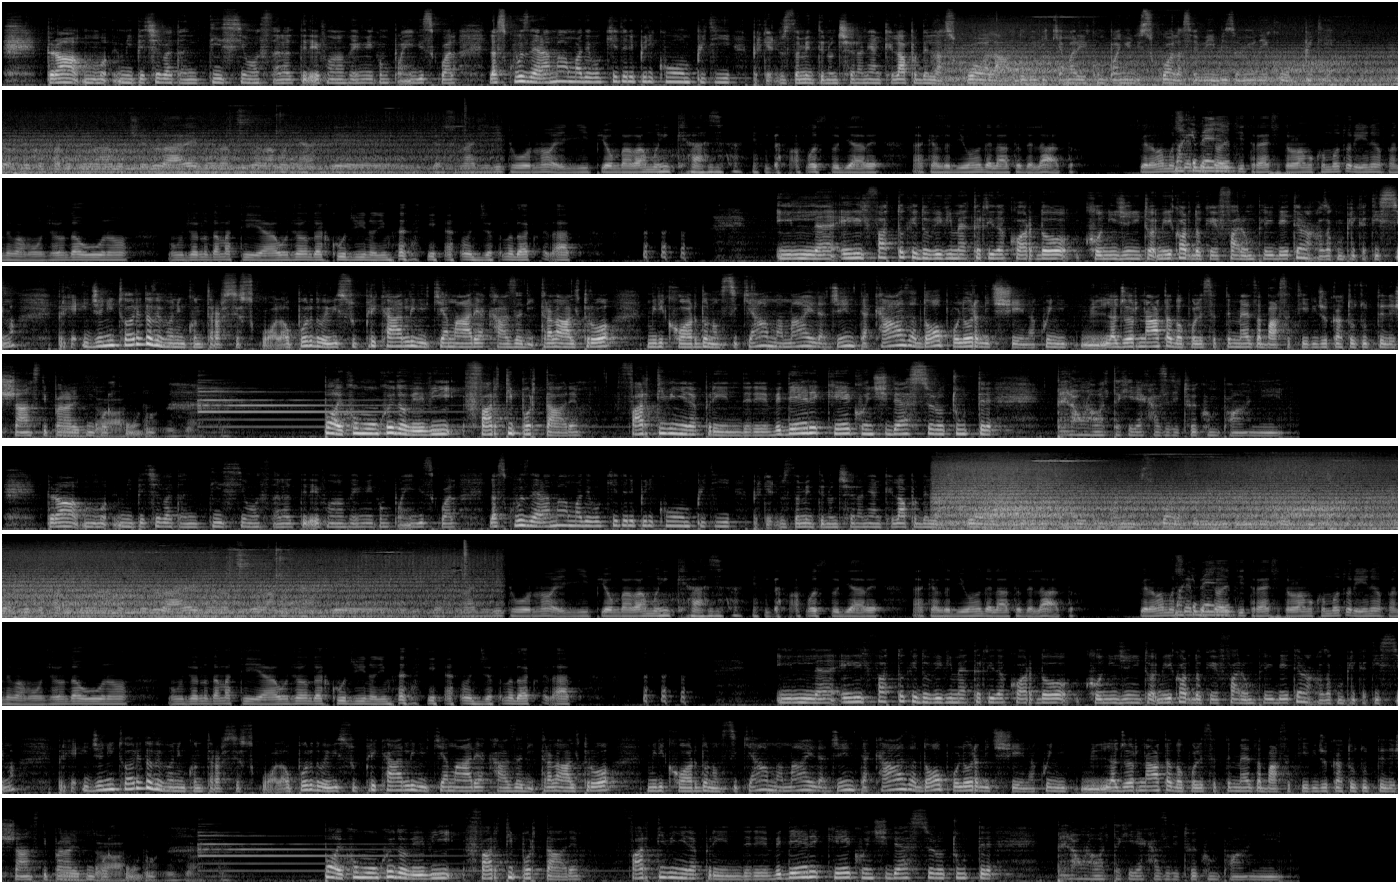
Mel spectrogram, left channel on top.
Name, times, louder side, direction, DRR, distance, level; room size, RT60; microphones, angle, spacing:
voice 1, 0.0-13.3 25.7-26.3 35.7-58.1 59.1-61.7 62.1-68.8, left 3 dB, 60° left, 1.9 m, -27 dB
sound 1, 9.3-19.0, right 4 dB, 85° right, 3.2 m, -31 dB
voice 2, 13.8-24.8 25.3-33.9 34.3-34.9 56.4-58.1, equal, 5° left, 3.7 m, -34 dB
Percussion / Church bell, 57.8-62.1, left 5 dB, 30° left, 5.2 m, -37 dB
head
